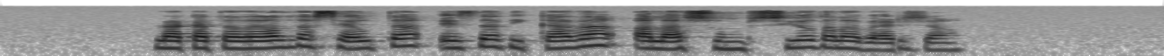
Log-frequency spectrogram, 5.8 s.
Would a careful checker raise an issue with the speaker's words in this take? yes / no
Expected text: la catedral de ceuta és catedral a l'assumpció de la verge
yes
